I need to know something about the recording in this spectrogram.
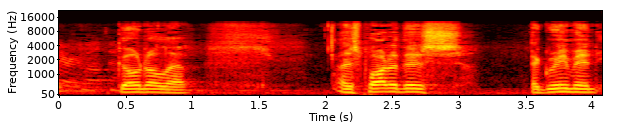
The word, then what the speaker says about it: Gonal-f: So it's Gonal-F. Is that a proper pronunciation? Very Close well enough, done. right? Very well done. Gonalev.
